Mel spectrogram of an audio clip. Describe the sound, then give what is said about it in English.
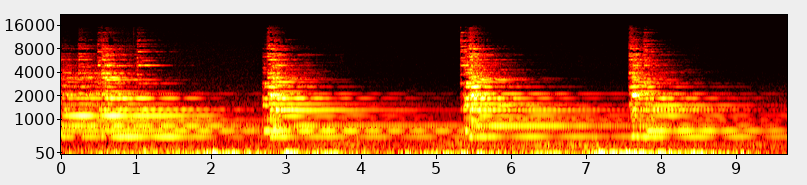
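Makeshift bells made from welding tanks with their bottoms cut off and hung up at a small church are struck with ball-peen hammers four times at a slow, steady pace. Each clang rings out with a long, shimmering metallic sustain that overlaps the next, loud, with no talking. “So we cut the bottom off the welding tanks, hung them up, and then we beat them with ball-peen hammers.”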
